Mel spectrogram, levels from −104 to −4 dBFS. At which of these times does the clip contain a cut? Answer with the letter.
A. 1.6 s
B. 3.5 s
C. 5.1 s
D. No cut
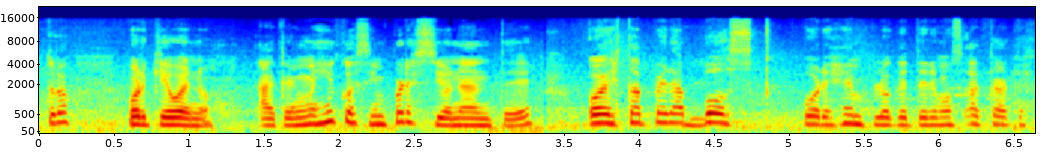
B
